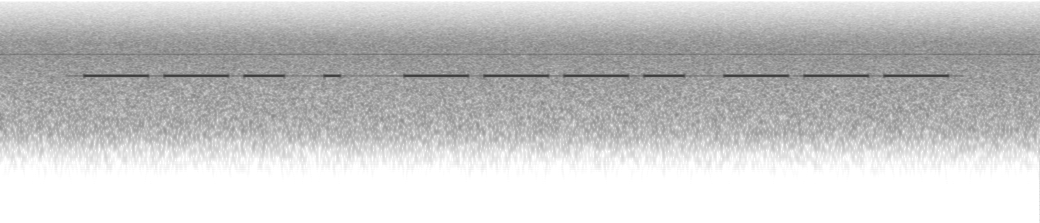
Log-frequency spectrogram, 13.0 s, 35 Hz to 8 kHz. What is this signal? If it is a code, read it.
Radio time signal (JJY), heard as a tone whose level steps once a second, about 1250 Hz, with radio static and a steady whistle near 2110 Hz. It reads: 0 0 1 M 0 0 0 1 0 0 0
